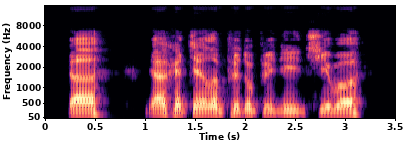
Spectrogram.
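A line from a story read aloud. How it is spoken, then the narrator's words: Moan. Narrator (Russian): простонала Лорелли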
